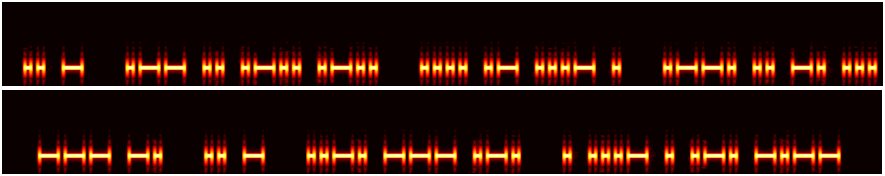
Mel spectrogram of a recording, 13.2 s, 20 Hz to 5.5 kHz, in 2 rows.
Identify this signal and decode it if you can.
Morse code, heard as a keyed tone, about 25 wpm, 600 Hz. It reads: IT WILL HAVE PINS ON IT FOR EVERY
